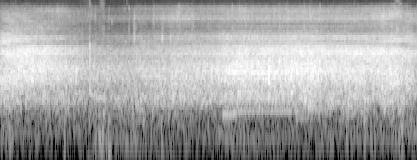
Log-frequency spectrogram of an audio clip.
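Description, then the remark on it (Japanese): Soft, continuous wash of ocean waves lapping at a shore in the video game Animal Crossing, a steady hiss that swells gently midway through and then settles, with no voices over it. “波のさざめきの音して、これ聞こえてるこれ。”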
